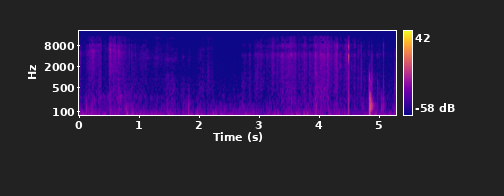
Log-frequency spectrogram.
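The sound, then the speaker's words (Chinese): Continuous soft crinkling and crackling of a cardboard box, with a steady rustle throughout and two sharper snaps near the end. No voices. “不知道为什么，人类对这种低盒子的声音”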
